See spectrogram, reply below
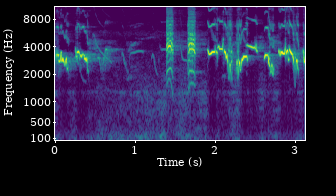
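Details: Oriental magpie-robin singing sweet high whistles, then two loud harsh buzzy notes, followed by a quick varied series of slurred whistled phrases.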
